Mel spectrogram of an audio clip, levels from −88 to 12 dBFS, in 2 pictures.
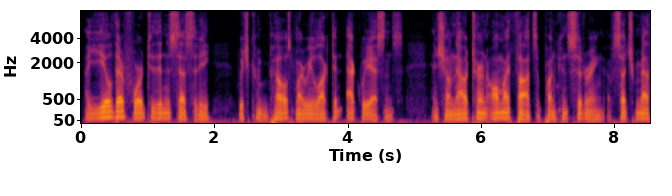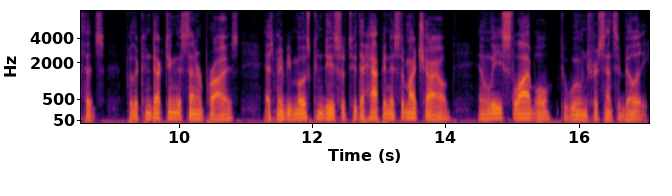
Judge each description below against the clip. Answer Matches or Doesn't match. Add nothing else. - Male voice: Matches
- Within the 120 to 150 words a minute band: Doesn't match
